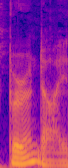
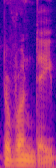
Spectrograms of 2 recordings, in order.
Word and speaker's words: Burundi: It's Burundi, isn't it? – I think it's pronounced Burundi, but you're correct.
